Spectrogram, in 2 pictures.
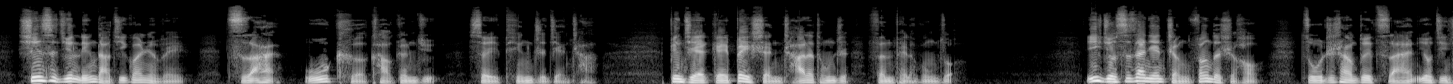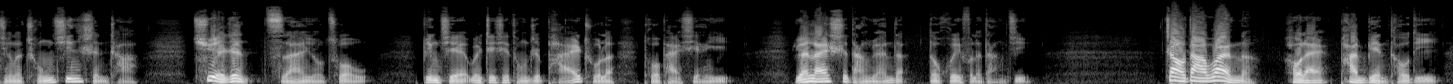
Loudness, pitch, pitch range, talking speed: -13 LUFS, 85 Hz, 75-100 Hz, 210 characters per minute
